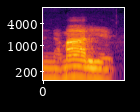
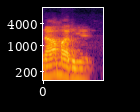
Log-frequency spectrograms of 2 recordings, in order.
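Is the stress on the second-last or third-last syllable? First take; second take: third-last; second-last. First: The stress falls on the third-last syllable. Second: The stress falls on the second-last syllable. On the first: The speaker calls it right. "es Namarie, ... las demás todas esdrújulas" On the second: The speaker calls it wrong. "pues no es Namarie"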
